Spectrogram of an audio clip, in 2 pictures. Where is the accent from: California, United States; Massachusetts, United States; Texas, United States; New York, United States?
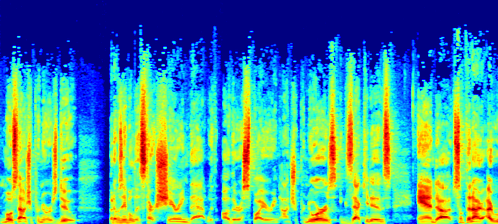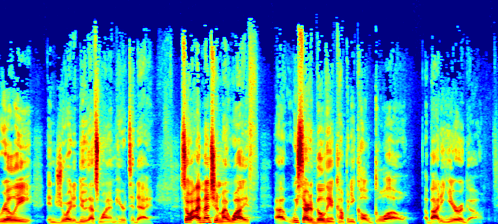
New York, United States; Syracuse; moved away as an adult; also born or lived in Montevallo, Alabama; I was this kid from Syracuse, New York, who ended up at the University of Montevallo because I played college baseball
